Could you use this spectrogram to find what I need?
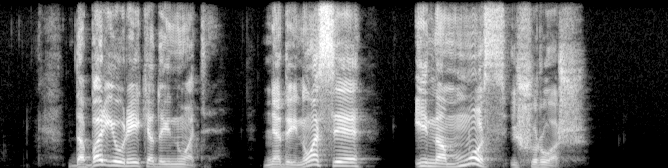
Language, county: Lithuanian, Vilnius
